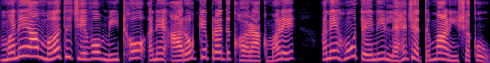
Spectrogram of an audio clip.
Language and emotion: Gujarati, neutral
